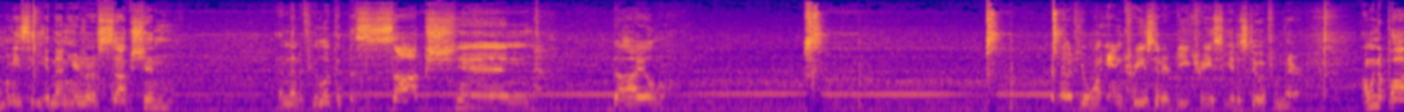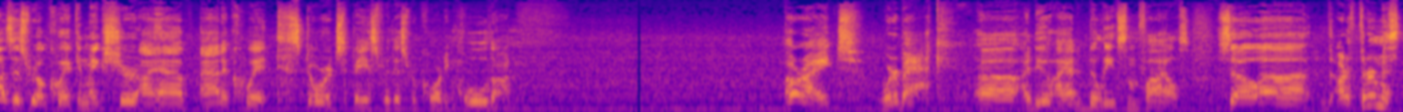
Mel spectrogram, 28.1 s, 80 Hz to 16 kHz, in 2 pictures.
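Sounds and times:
vacuum pump humming and whining: 0:00.0 - 0:28.0.

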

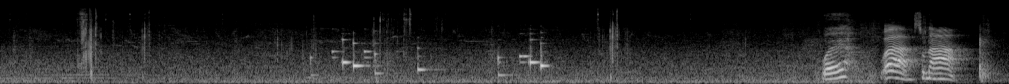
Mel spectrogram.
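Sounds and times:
phone ringtone chime notes: 0:03.1 - 0:05.6.

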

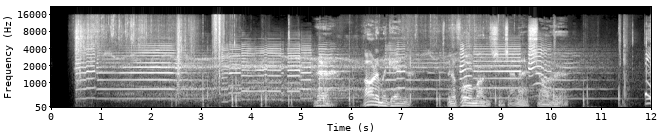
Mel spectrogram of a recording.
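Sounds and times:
sustained chord music: 0:00.9 - 0:10.6.

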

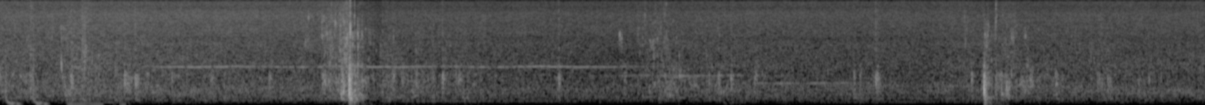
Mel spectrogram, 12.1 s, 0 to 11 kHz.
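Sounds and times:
small splashes: 0:09.7 - 0:11.2.

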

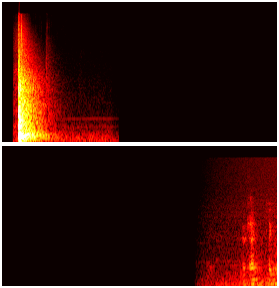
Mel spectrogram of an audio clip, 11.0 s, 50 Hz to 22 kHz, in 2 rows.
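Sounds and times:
heavy sharp thud: 0:00.3 - 0:01.0.

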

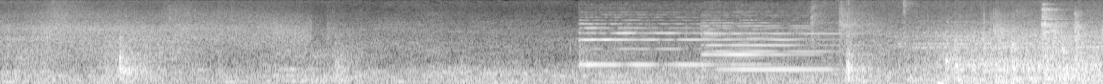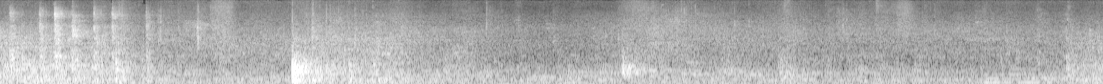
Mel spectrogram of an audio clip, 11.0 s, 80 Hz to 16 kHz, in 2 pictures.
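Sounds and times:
elevator doors sliding open: 0:04.5 - 0:06.4.

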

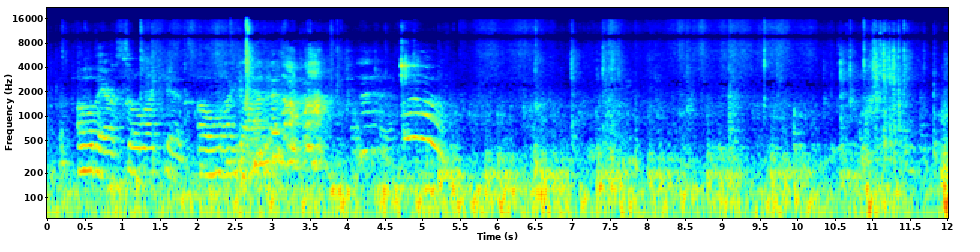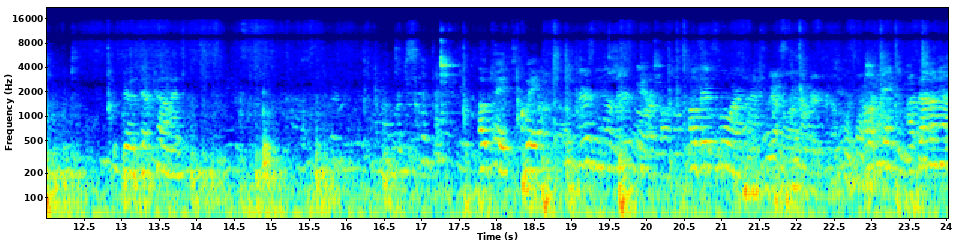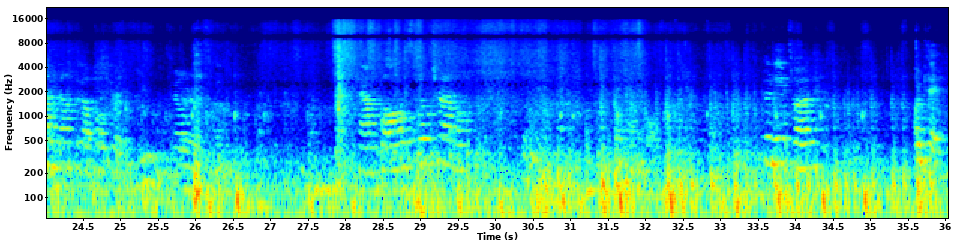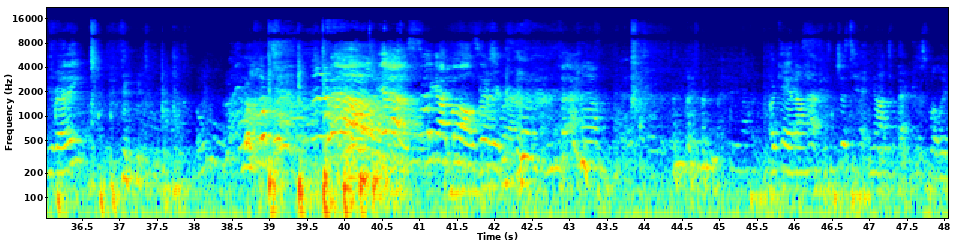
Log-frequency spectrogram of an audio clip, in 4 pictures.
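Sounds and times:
rubber balls thudding: 0:00.0 - 0:44.5.

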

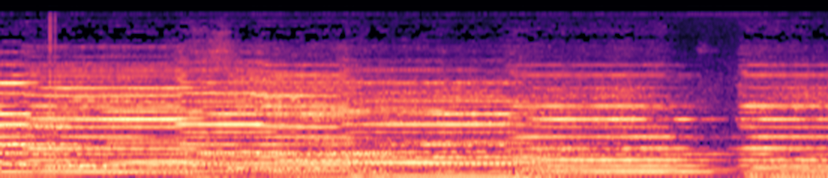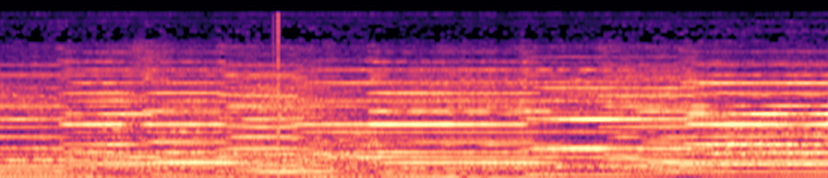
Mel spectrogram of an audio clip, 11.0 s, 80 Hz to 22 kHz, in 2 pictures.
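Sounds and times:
church organ chords: 0:00.0 - 0:11.0.

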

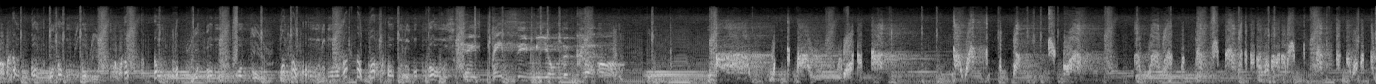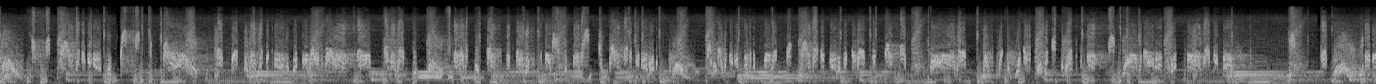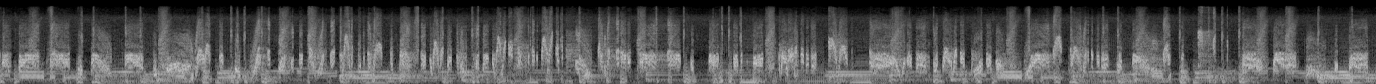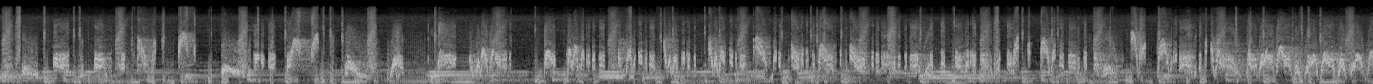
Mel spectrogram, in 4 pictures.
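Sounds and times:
looping beat with melodic phrase: 0:00.0 - 0:55.0
turntable scratching: 0:00.0 - 0:55.0.

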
